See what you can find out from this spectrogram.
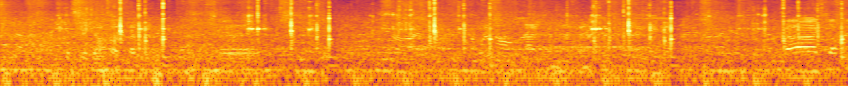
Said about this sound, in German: Hier stehen senkrechte Bambushölzer und unten ist ein waagerechtes kleines Bambusstück, was durch eine rotierende Mechanik zum davor schlägt. Möglicherweise ist das ein gewisser Rhythmus.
